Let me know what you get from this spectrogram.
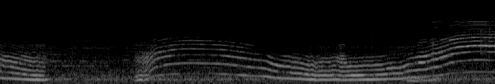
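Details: Munchkin cat protesting with deep, sustained harmonic wails at a Nagoya veterinary clinic in Japan during an examination and blood draw. Each long cry dips low and then climbs, three in five seconds.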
